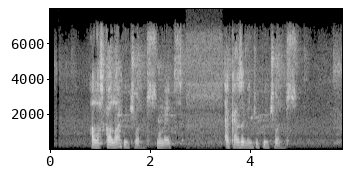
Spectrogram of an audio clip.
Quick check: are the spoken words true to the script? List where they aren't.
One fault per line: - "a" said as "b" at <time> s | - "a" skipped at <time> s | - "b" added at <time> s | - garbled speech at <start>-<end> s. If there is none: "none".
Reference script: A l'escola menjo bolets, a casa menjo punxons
- "menjo" said as "punxons" at 1.5 s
